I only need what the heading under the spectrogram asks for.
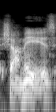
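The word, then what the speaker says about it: chamise: to the same thing this last term pronounced shames is also given to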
